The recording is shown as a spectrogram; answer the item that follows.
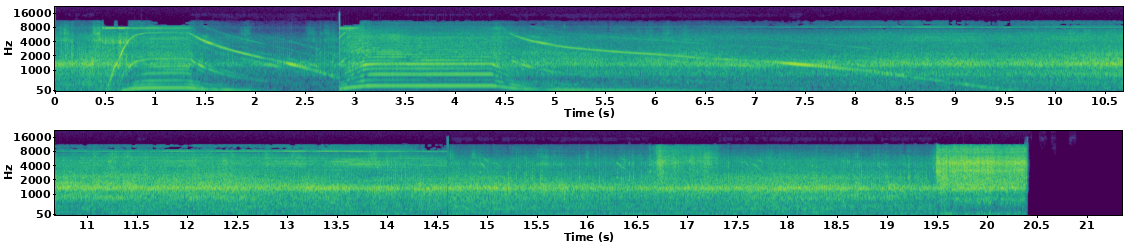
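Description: Electric motor and propeller of a Bixler RC glider, heard from an onboard camera. The motor whine climbs in pitch and drops away twice, then holds briefly before the throttle is cut and the pitch slides slowly down over about five seconds. After that comes a steady rush of air as the plane glides.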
